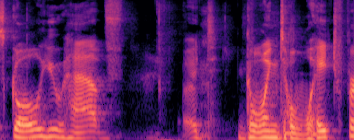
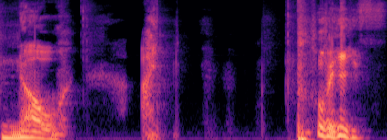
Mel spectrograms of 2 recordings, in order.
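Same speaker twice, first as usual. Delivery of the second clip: voice beginning to break into crying. A character pleading, starting to cry. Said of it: "And he's just gonna start crying".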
